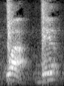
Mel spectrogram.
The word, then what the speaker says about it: cuaderno: Cuaderno. ¿Dónde cargo yo la voz? En la sílaba der.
